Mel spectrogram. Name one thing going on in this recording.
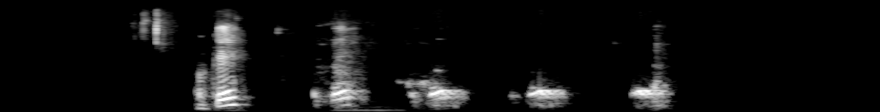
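A young woman speaks briefly over an online call.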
